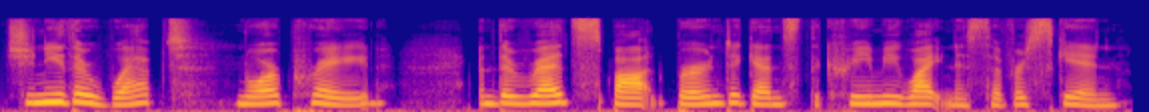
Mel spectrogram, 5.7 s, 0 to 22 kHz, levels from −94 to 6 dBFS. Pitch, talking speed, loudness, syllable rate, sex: 225 Hz, 175 wpm, -19 LUFS, 4.6 syllables/s, female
